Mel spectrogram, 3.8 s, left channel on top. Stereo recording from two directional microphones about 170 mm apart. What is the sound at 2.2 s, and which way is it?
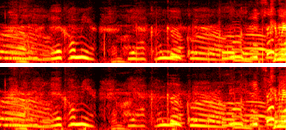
Speech, 60° right (ahead or behind).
